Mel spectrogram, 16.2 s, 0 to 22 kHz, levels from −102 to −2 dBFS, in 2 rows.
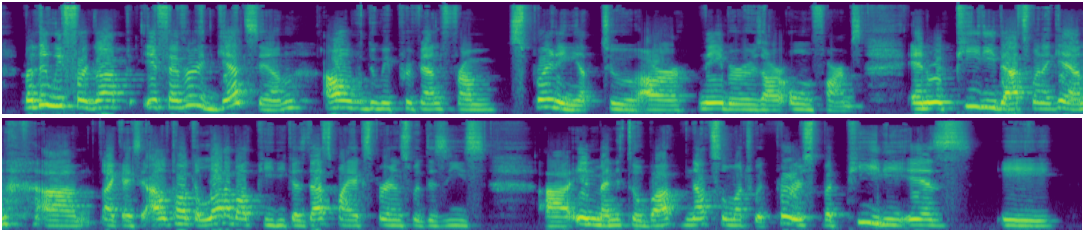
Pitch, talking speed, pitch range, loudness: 200 Hz, 205 wpm, 180-245 Hz, -21 LUFS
